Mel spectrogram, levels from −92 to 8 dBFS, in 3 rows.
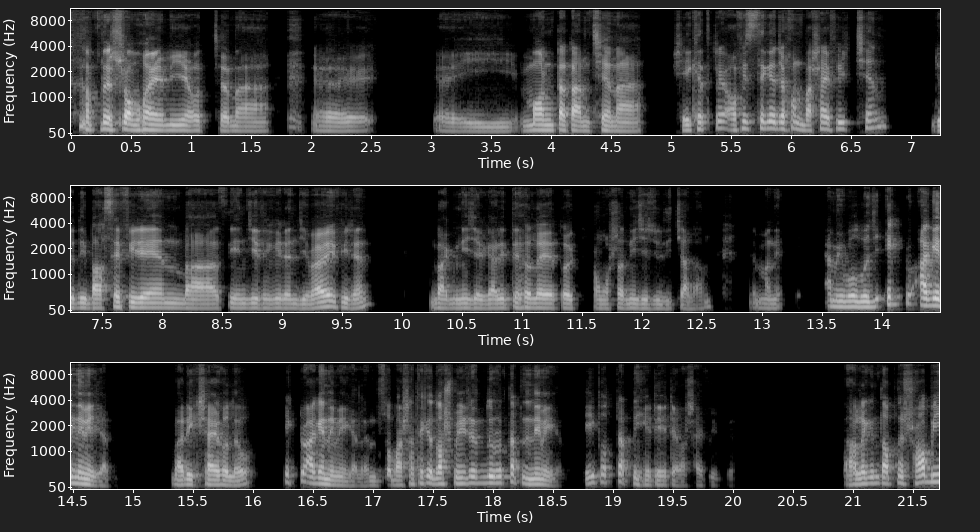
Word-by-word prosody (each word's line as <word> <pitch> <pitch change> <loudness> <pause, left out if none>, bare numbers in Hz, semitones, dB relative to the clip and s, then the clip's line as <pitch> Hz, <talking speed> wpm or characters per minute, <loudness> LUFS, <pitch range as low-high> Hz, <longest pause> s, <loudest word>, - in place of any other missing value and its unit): আপনার 160 -2 +4
সময় 140 0 +7
নিয়ে 135 -1 +2
হচ্ছে 125 - -6
না, 115 - -4 0.6
এ্যা 120 -1 -3 0.9
এই 110 -1 -8 0.5
মনটা 140 -1 +5
টানছে 120 0 +2
না, 115 - 0 0.4
সেই 135 - -1
ক্ষেত্রে 170 +2 -3
অফিস 175 +5 -3
থেকে 180 0 +4
যখন 180 +1 0
বাসায় 160 +4 +1
ফিরছেন, 175 +3 -4 0.5
যদি 125 0 0
বাসে 115 +4 +2
ফিরেন 125 -1 +4 0.2
বা 115 - +1 0.2
সিএনজি 120 -1 -3
তে - - -4
ফিরেন, 115 -1 -1
যেভাবেই 135 +7 +4
ফিরেন 120 +2 -2 0.6
বা 115 - +1 0.2
নিজের 115 -1 -2
গাড়িতে 115 +1 -1
হলে 120 -1 +3
তো - - 0
একটু 115 - -34
সমস্যা 110 +1 -6
নিজে 110 -1 -4
যদি 100 -1 -11
চালান, - - -9 0.5
মানে 110 0 -10 0.4
আমি 150 -2 0
বলব 145 -1 +5
যে - - -4
একটু 205 +3 -9
আগে 180 0 +9
নেমে 135 -5 +5
যান - - -12 0.5
বা 120 - +1
রিক্সায় 125 0 +2
হলেও, 110 -1 0 0.4
একটু 185 - -5
আগে 150 -2 +4
নেমে 110 -3 -2
গেলেন। 110 - -12
সো, - - -9
বাসা 115 - -3
থেকে 160 +1 +1
১০ 145 - +4
মিনিটের 160 +1 0
দূরত্বে 165 -1 +2
আপনি 150 - -3
নেমে 125 -4 0
গেলেন। 100 +1 -31
এই - - -1
পথটা 190 0 -4
আপনি 145 - -8
হেঁটে, 120 0 -6
হেঁটে 115 - -9
বাসায় - - -16
ফিরবেন। - - -27 0.9
তাহলে - - +1
কিন্তু 160 0 +1
আপনার 165 +2 -5
সবই 190 +2 +4
130 Hz, 195 wpm, -23 LUFS, 115-160 Hz, 0.9 s, আগে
